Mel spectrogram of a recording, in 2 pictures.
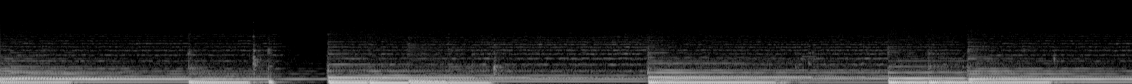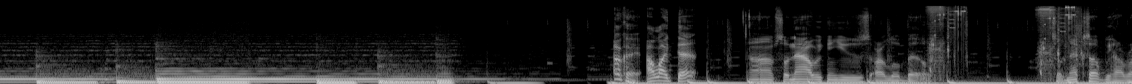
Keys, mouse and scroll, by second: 0.1 right click, 2.0 ctrl+click, 3.3 shift+space, 4.2 alt+click, 4.7 right click, 5.8 scroll down 1, 5.8 right click, 6.7-8.7 scroll up 1, 15.8 space, 16.1 ctrl+click, 16.6 alt+scroll down 2, 16.8 right click.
